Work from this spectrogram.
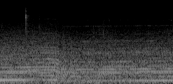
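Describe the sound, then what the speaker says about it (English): Ferrari Formula 1 car in Assetto Corsa with a high, sustained engine whine holding steady, a slight dip in pitch partway through, loud and close with no talking. "I am going to take one of the Ferrari Formula 1 cars out"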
